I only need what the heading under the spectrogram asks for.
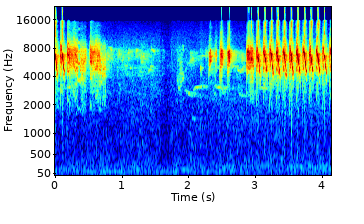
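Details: Crested jay song meant for training caged birds: a harsh high burst, a quiet gap with faint squeaks, then an accelerating series of sharp repeated high notes.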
